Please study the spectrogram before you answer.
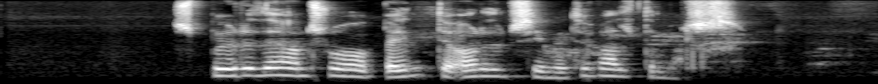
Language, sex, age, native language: Icelandic, female, 40-49, Icelandic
